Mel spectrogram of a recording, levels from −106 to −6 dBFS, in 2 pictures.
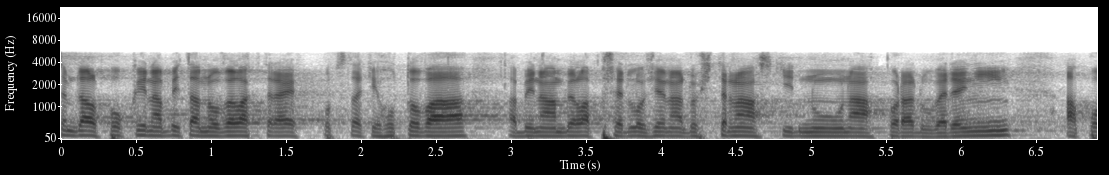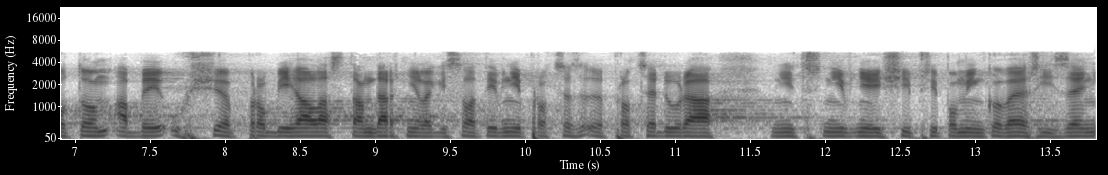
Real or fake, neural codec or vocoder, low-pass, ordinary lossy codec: real; none; 5.4 kHz; AAC, 48 kbps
